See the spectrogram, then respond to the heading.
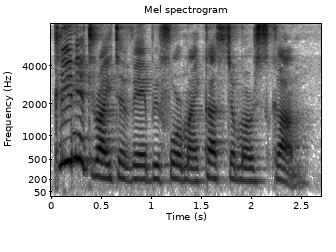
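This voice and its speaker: A woman voicing a rich, bullying male merchant who scolds and makes loud demands in a storybook reading. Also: medium pitch, lively intonation, moderate pace, lightly acted. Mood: angry, scolding.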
